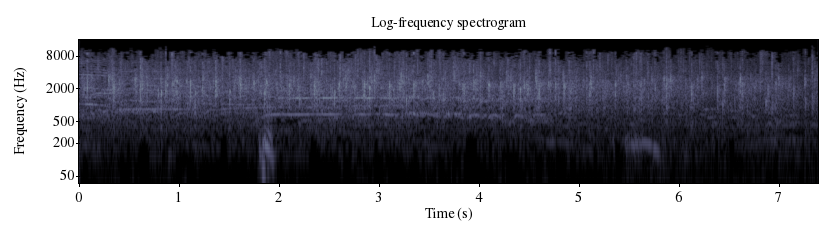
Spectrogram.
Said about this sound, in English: All right, you guys can start clapping.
